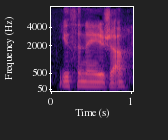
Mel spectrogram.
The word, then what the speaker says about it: euthanasia: We want the A sound, like in nay or say. To get that sound correct, you might find it helpful just to say that nay syllable. Usually in a word like say or day, it's easier for us to do that A sound. So trying nay, nasia, euthanasia.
